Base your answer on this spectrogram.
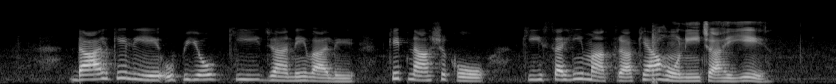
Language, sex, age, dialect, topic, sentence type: Hindi, female, 25-30, Marwari Dhudhari, agriculture, question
